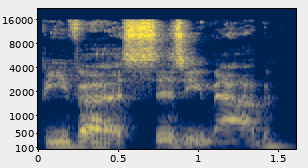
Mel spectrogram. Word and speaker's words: bevacizumab: So one of the most recently approved ones is bevacizumab, is how I pronounce it, and it is a monoclonal antibody that targets vascular endothelial growth factor.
